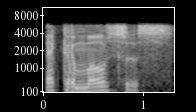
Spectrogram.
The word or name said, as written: ecchymosis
